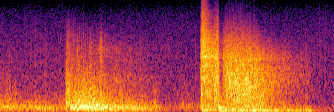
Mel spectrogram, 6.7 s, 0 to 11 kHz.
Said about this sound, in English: 81mm mortar crews supporting the infantry early in February during the elimination of the German salient in the vicinity of Agno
